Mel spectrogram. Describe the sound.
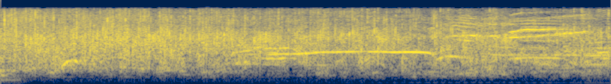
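A group of children clap steadily for several seconds, a dense patter of many hands with high excited voices and squeals rising above the applause.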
